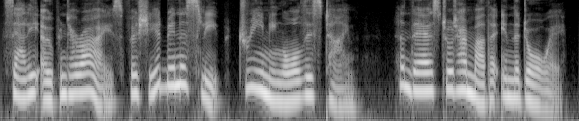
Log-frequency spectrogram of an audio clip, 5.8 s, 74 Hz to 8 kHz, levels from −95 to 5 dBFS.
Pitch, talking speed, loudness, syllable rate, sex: 200 Hz, 215 wpm, -16 LUFS, 5.8 syllables/s, female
